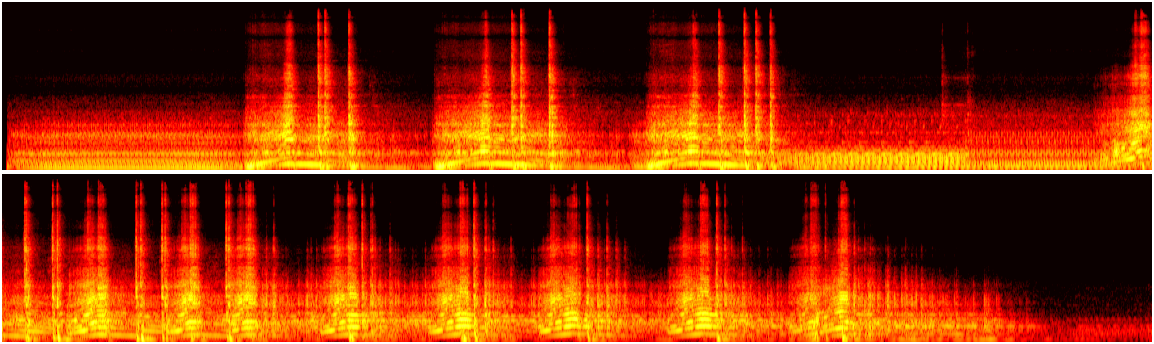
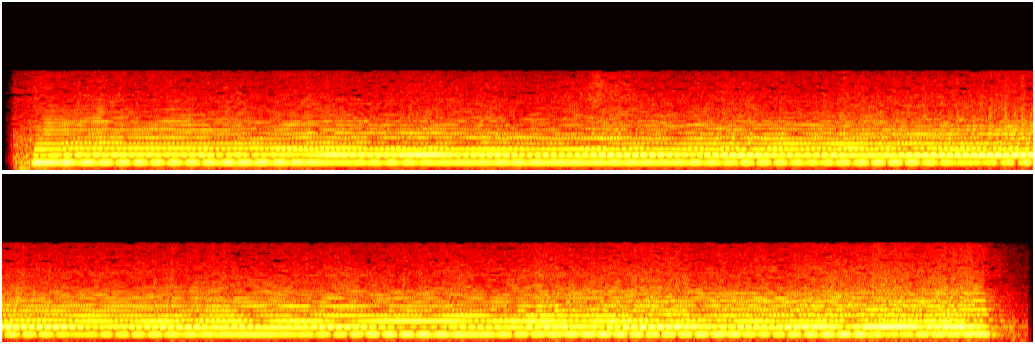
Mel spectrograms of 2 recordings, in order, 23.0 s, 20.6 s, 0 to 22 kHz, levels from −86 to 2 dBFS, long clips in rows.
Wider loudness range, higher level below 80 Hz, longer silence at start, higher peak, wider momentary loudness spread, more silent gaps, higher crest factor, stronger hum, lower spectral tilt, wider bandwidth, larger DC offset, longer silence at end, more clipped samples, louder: first, 6 LU vs 2 LU; first, -32 dBFS vs -46 dBFS; about the same, 0.05 s vs 0.1 s; about the same, -2 dBFS vs 0 dBFS; first, 14 LU vs 3 LU; neither; first, 20 dB vs 10 dB; neither; second, -5.5 dB/octave vs -12 dB/octave; first, 19 kHz vs 4.9 kHz; neither; first, 1.2 s vs 0.05 s; neither; second, -21 LUFS vs -13 LUFS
